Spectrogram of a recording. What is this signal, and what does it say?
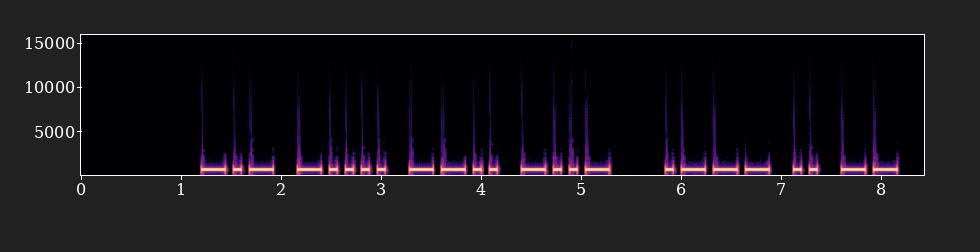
Morse code, heard as a keyed tone, about 15 wpm, 700 Hz. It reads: K6ZX JIM
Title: K1USN SST QSO Practice - 15wpm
